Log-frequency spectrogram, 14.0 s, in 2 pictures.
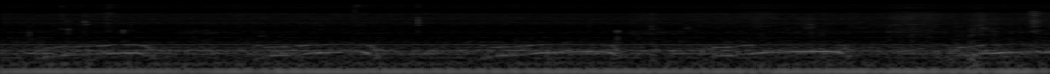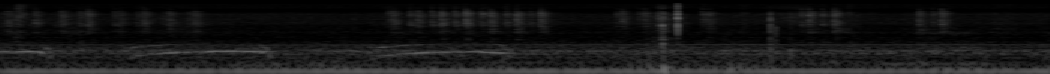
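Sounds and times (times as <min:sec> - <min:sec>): bird cooing: 0:00.3 - 0:01.1, 0:01.7 - 0:08.9, 0:09.5 - 0:10.6.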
